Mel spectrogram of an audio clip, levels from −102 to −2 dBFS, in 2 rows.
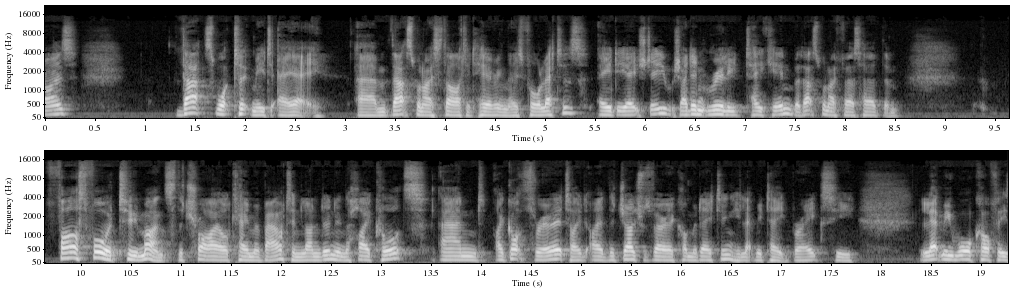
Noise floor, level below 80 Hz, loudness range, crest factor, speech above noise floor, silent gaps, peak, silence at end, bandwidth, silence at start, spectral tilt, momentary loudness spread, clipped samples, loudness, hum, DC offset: -59 dBFS; -56 dBFS; 4 LU; 16 dB; 39 dB; none; -4 dBFS; 0 s; 15 kHz; 0 s; -6.5 dB/octave; 9 LU; under 0.1%; -21 LUFS; none; under 0.1%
